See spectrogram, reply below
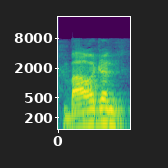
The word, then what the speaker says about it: Balogun: I'm going for a wee on Balogun, Craig, is that right? – Yeah, sounds right to me.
